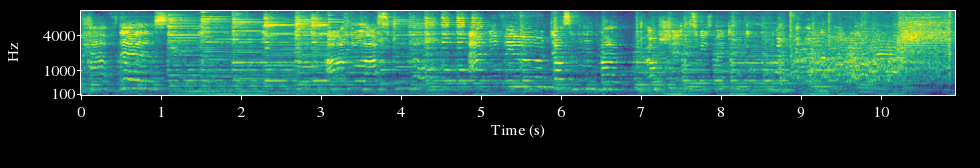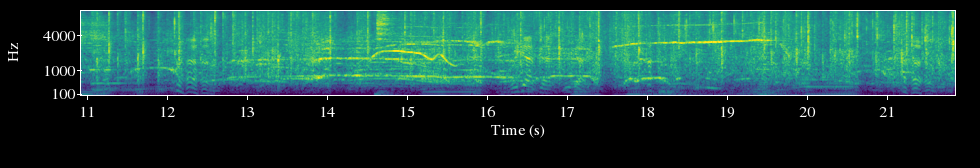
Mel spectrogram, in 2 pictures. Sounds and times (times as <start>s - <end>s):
Music: 0.0s - 12.2s, 14.5s - 16.4s, 17.6s - 21.0s
Speech: 16.3s - 17.2s.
